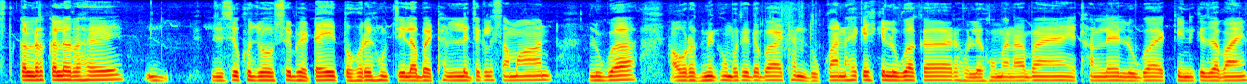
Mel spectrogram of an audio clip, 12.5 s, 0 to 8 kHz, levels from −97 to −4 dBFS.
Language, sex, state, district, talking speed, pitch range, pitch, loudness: Chhattisgarhi, male, Chhattisgarh, Jashpur, 165 wpm, 135-145 Hz, 140 Hz, -18 LUFS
